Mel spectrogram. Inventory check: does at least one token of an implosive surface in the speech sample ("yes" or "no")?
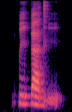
yes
